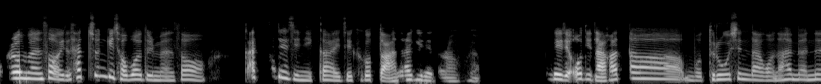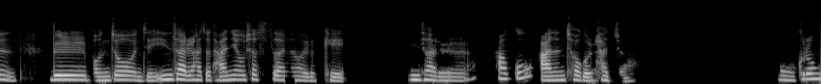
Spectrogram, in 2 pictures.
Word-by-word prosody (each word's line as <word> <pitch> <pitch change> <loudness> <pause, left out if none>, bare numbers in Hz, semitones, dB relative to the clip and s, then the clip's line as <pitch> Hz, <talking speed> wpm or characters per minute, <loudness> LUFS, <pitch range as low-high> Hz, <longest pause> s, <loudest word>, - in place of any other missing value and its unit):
그러면서 275 -2 +6
이제 210 - 0
사춘기 350 - +1
접어들면서 210 -4 0 0.4
까칠해지니까 210 - -1
이제 180 +1 -2
그것도 195 -1 0
안 145 +3 +2
하게 215 -1 +1
되더라고요. 155 -2 -6 0.7
근데 240 0 +5
이제 220 - +6
어디 250 -2 +3
나갔다 255 +8 +3
뭐 185 -1 -6
들어오신다거나 225 -3 0
하면은 225 -3 -2 0.3
늘 215 -1 +3
먼저 200 +3 -1
인제 180 -1 -5
인사를 225 0 +2
하죠. 200 -1 -4
"다녀오셨어요." 210 +1 -4 0.2
이렇게 175 -2 -6 0.6
인사를 195 -5 -2 0.3
하고 275 +8 -3
아는 195 +2 +1
척을 200 -5 -2
하죠. 170 -5 -8 1.4
어 200 -3 -5
그런 250 +5 0
210 Hz, 315 characters per minute, -21 LUFS, 185-235 Hz, 1.4 s, 그러면서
